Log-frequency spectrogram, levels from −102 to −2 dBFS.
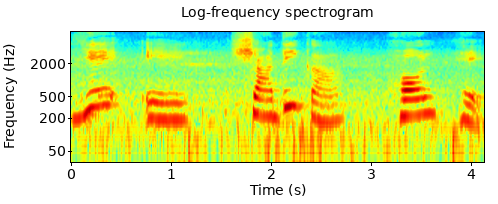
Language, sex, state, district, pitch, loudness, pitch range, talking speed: Hindi, female, Madhya Pradesh, Dhar, 205 Hz, -17 LUFS, 190-240 Hz, 85 wpm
